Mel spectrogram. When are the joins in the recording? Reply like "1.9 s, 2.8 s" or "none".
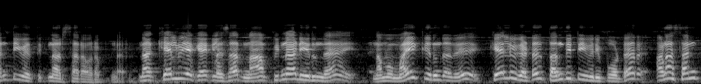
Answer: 1.2 s, 3.6 s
